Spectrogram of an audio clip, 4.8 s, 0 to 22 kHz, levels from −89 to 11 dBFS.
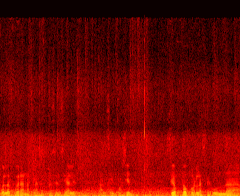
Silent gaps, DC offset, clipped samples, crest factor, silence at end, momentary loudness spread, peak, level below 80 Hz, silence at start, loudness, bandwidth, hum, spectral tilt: none; under 0.1%; under 0.1%; 18 dB; 0 s; 9 LU; -10 dBFS; -44 dBFS; 0 s; -29 LUFS; over 20 kHz; none; -7 dB/octave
